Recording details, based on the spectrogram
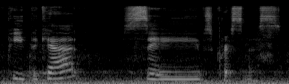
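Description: A middle-aged woman reading a children's picture book aloud in an expressive, sing-song manner. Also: on the high side. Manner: sing-song, expressive, slow and deliberate delivery for young children. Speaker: storytelling teacher reading aloud. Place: small classroom or office, indoors. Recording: clear background room noise.

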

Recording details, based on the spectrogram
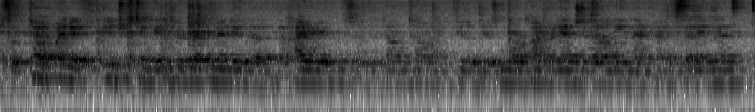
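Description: Polite meeting chair, higher male voice, far off in a reverberant room. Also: level tone, brisk. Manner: polite, inviting input. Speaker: city commissioner chairing comment. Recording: echoey chamber, distant mic, some noise.

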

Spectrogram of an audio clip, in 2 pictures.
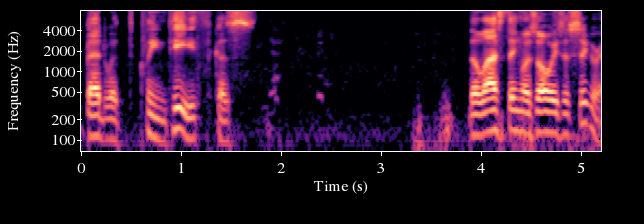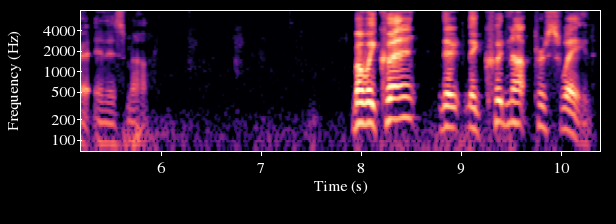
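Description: Animated Italian-native male pastor. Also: fairly high pitch. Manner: animated, conversational preaching with joking asides. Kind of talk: sermon. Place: outdoor beach service.

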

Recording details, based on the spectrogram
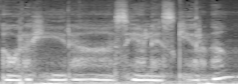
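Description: A young adult woman whispering soothingly in an ASMR medical role play, giving gentle instructions in short phrases, close to the mic in a small room. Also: mid-range voice, flat delivery, a little slow, a little hiss or hum. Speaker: ASMR role-player as clinic examiner.

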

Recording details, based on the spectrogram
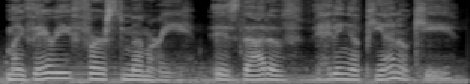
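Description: An actress playing a haunted, bitter, resolute woman in a horror game trailer, brooding and deliberate. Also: fairly low pitch. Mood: wistful. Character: haunted, bitter, resolute wife hidden in a house. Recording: loud trailer music over the voice.

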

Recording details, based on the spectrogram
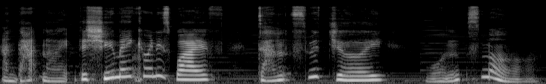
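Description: A woman reading a children's storybook aloud as storyteller, with deliberate, dramatic emphasis on key words. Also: medium pitch, huge pitch swings, a little mellow, faint music behind. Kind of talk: expressive read-aloud storybook narration.

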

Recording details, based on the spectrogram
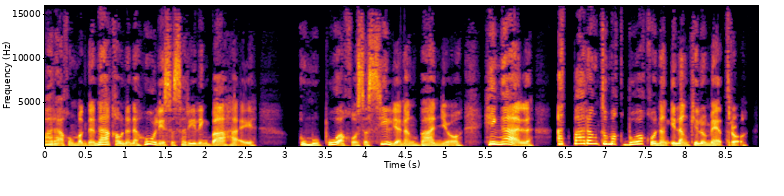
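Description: A woman's voice: lowish voice, very animated, moderate pace, dry recording, studio quality. A woman playing a guilty, secretly tempted married mother who narrates her own story in an audio drama. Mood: tense, yearning. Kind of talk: first-person scripted audio drama narration.

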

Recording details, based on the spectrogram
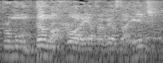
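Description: A man with a Brazilian Portuguese accent asking an interviewee lively, prodding questions. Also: a little high, brisk. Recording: echoey room with music underneath.

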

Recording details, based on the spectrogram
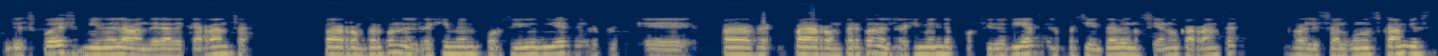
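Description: A young man giving an informal history presentation in a halting way, often repeating his phrases. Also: mid-range voice, steady tone, no echo. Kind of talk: informal school-style history presentation over slides. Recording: muffled, phone-like narow band, dry.

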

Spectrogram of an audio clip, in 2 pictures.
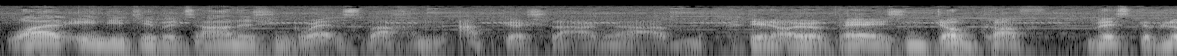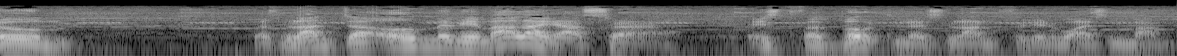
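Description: An actor playing a commanding American scout who speaks in a theatrical way, in a radio play. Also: male voice, deep voice, sing-song, moderate pace, gravelly, faint music behind, full character voice. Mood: grave. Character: gruff American scout Mister Monsoon, commanding.

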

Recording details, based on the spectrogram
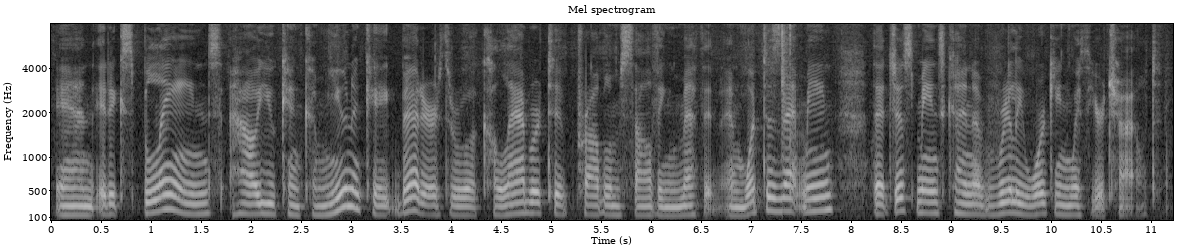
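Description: A middle-aged woman with a low-pitched voice gives informational advice to parents. She explains each point with emphasis, like a clinician addressing families on camera. She is recorded on a lapel mic in an office. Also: a little slow, a little mellow, slight background noise. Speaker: child and adolescent psychiatrist giving advice. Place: small indoor office.

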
